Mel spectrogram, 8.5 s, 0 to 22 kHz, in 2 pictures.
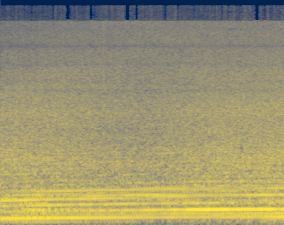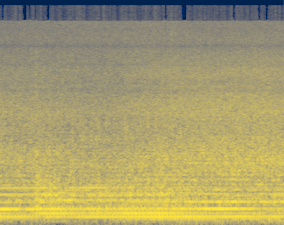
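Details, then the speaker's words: Western Electric 12 oscillating fan, old motor, starting under load: steady mains hum with wavering uneven drone, labouring and not happy but rolling; cause not yet found. "And it is starting up under load, even though it's... yeah, that's not exactly happy. But it'll roll."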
